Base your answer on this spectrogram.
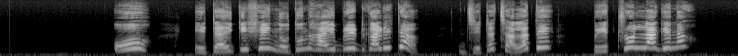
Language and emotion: Bengali, surprised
